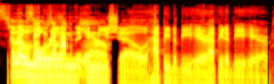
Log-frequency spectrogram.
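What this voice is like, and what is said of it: Put-on transatlantic accent. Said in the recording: “is that an accent? ... it's just my transatlantic accent”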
